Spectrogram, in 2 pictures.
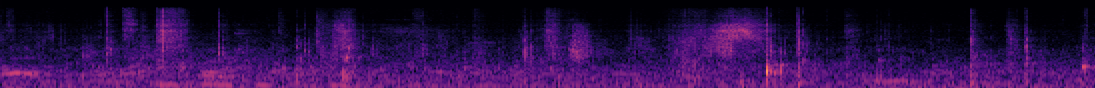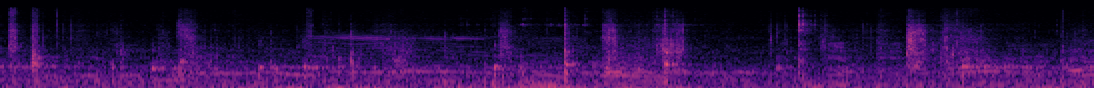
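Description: Scattered sharp pops of pickleball paddles hitting plastic balls on surrounding courts, irregular and overlapping, with faint voices in the background.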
